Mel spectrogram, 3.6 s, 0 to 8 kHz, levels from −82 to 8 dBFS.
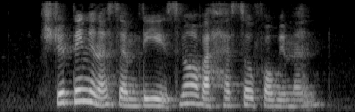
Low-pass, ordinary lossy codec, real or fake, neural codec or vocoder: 7.2 kHz; none; fake; codec, 24 kHz, 0.9 kbps, WavTokenizer, medium speech release version 2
